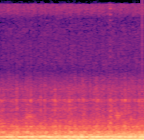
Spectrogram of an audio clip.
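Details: Samsung single-tub top-loading washing machine, unused for about a year and under repair, motor test-run: a smooth, even low hum with a steady tone and no knocks or grinding; the motor spins normally.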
